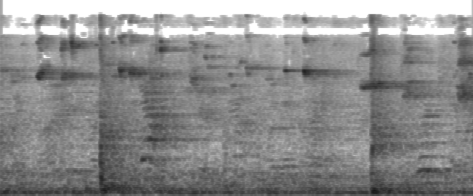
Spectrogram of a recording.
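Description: A volleyball is struck with a sharp smack that echoes through a large hall.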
